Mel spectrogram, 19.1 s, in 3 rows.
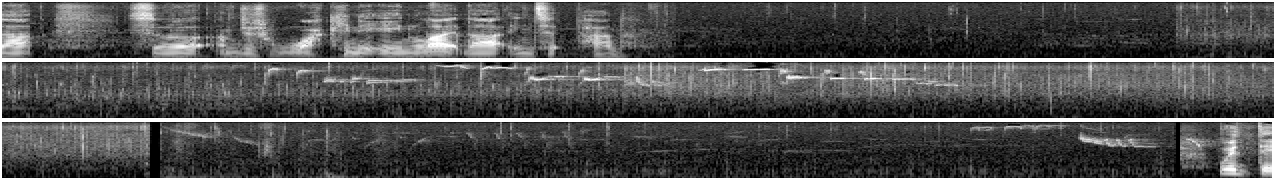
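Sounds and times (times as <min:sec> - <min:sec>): outdoor ambience: 0:00.0 - 0:19.0
food sizzling in oil: 0:05.9 - 0:13.5.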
